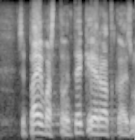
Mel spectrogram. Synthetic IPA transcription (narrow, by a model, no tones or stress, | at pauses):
sepæiʋʋɑst̪oint̪ekeːrɑt̪kɑisu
